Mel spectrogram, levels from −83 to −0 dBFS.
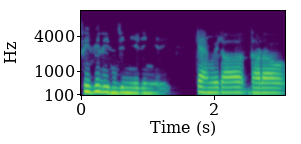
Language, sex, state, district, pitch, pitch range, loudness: Bengali, female, West Bengal, Kolkata, 190 Hz, 185-195 Hz, -16 LUFS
